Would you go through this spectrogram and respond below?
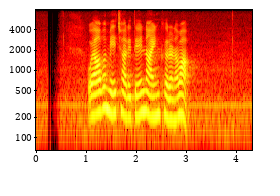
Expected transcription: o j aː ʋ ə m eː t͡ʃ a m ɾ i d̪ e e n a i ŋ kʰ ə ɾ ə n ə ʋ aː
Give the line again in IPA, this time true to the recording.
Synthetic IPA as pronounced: o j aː ʋ ə m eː t͡ʃ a ɾ i t̪ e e n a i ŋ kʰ ə ɾ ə n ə ʋ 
